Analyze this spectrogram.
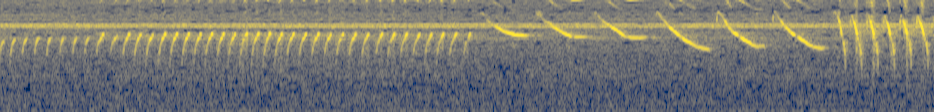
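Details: Canary song meant for training young canaries: a long rapid rattling trill of repeated notes, followed by several slurred downward whistles and a burst of fast clicks.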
